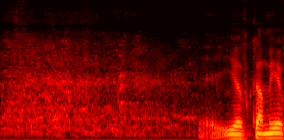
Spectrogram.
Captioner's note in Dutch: gelach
